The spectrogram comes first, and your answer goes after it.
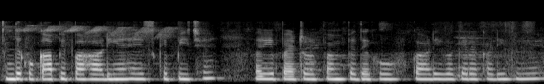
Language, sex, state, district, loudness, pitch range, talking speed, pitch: Hindi, female, Uttarakhand, Uttarkashi, -17 LUFS, 240-250 Hz, 185 wpm, 245 Hz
